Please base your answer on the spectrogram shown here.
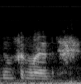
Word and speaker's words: Newfoundland: Make sure it's Newfoundland. Newfoundland. I like to say the land. Even though it's spelled Newfoundland, you pronounce it Newfoundland. Is that what you're saying? Land. They say the land part.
